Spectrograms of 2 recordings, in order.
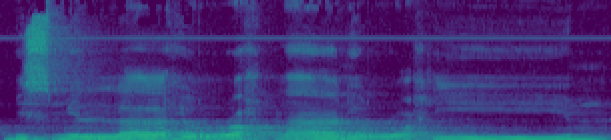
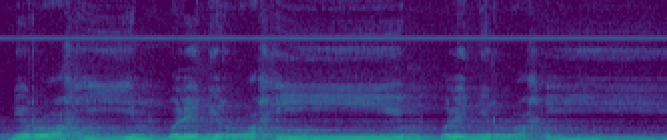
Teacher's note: Nah, mad adli sukun apabila mad tabi'i bertemu dengan huruf berharokat yang disukunkan karena waqaf. Panjangnya 2 atau 4 atau 6 harokat itu dibacanya.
